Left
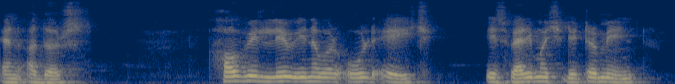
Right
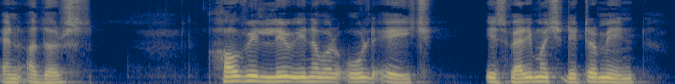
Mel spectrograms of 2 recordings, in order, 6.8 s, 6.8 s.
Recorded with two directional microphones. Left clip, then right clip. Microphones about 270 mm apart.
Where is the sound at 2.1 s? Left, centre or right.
Right.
